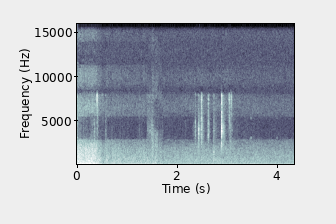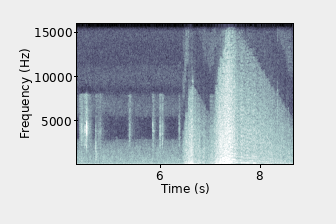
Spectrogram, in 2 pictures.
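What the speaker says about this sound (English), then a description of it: "As we hear that pace car driving now." A pace car engine in a racing video game hums and drones steadily, then revs up with rising and falling pitch toward the end, fairly distant and without talk.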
